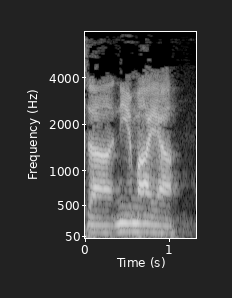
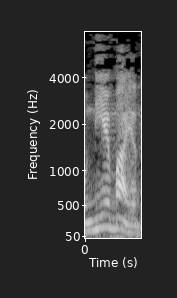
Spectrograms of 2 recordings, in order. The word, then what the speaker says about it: Nehemiah: Nehemiah has this H in it, and that H is silent in our language. Ah, there it is. Yet it's not silent in the Hebrew language. In Hebrew, in fact, it's that K sound.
